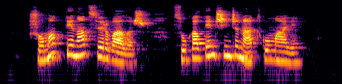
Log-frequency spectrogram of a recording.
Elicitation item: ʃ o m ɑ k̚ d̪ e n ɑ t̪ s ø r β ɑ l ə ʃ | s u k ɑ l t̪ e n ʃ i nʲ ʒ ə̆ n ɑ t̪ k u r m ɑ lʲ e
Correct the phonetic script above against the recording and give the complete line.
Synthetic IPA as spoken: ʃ o m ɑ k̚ t̪ e n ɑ t̪ s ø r β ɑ l ə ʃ | s u k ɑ l t̪ e n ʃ i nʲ ʒ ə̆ n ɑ t̪ k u m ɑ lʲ e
